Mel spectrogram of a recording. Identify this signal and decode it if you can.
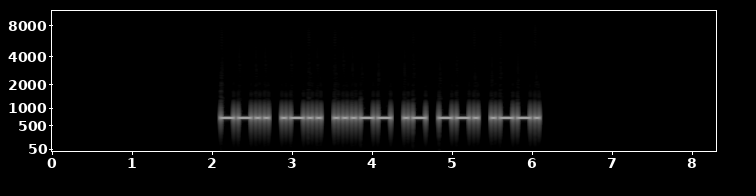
Morse code, heard as a keyed tone, about 23 wpm, 700 Hz. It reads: ZL3AGP
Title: DXCC-100 Call Signs - 6 Characters - Repeated 2x - 22wpm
